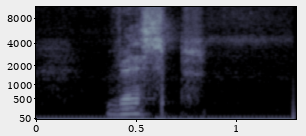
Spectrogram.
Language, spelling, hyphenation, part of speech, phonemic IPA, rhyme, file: Dutch, wesp, wesp, noun, /ʋɛsp/, -ɛsp, Nl-wesp.ogg
- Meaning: wasp (various insects of the order Hymenoptera, especially of the superfamily Vespoidea)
